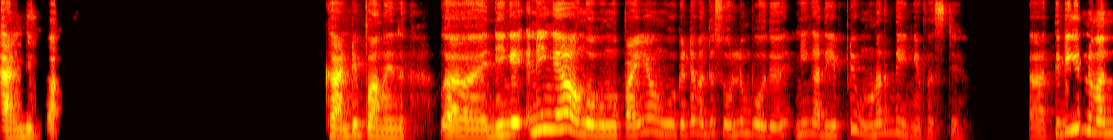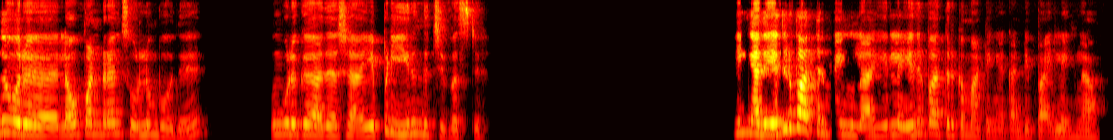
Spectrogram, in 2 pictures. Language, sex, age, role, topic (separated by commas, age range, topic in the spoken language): Tamil, female, 30-34, host, இன்றைய இளம் தலைமுறைக்குப் நீங்கள் என்ன சொல்ல விரும்புகிறீர்கள்?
